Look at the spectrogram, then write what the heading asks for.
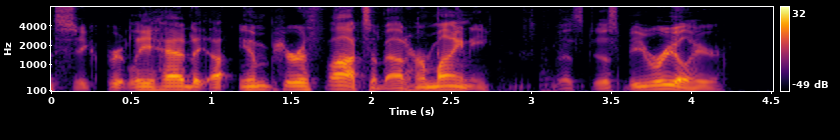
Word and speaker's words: Hermione: The funny thing is, we didn't know how to say that word until the movie came out. I had never seen or heard of that name, Hermione, and it's spelled like Hermoine. So we were reading to our kids like we didn't say it right. And then the movie came out, and I think the whole theater went, "Oh, Hermione."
